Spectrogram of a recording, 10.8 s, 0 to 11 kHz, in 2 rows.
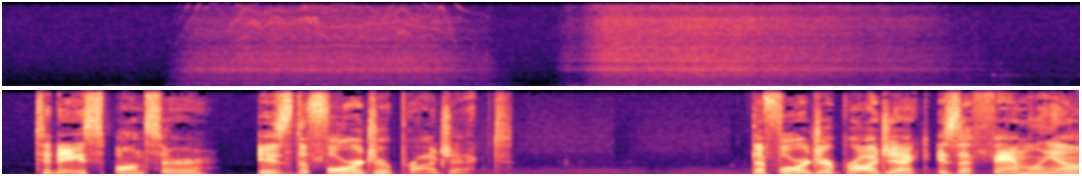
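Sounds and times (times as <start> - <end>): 
deep breath drawn and released: 0.8 - 5.5, 8.0 - 9.1
speech: 5.6 - 8.0, 9.2 - 10.7.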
